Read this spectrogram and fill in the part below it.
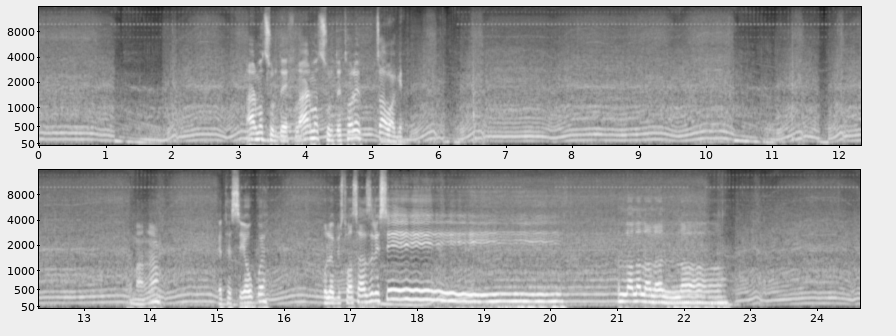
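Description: A car engine revs hard, rising and falling as gears change.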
